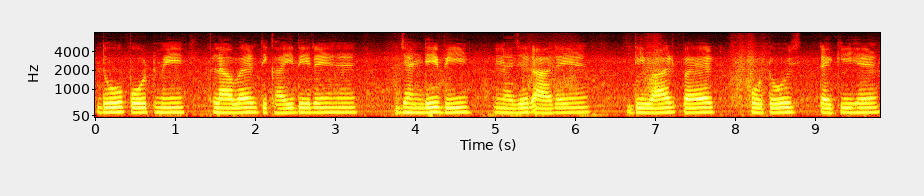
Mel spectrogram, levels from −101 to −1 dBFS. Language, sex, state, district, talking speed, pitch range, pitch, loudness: Hindi, male, Rajasthan, Jaipur, 115 wpm, 160-170 Hz, 165 Hz, -15 LUFS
